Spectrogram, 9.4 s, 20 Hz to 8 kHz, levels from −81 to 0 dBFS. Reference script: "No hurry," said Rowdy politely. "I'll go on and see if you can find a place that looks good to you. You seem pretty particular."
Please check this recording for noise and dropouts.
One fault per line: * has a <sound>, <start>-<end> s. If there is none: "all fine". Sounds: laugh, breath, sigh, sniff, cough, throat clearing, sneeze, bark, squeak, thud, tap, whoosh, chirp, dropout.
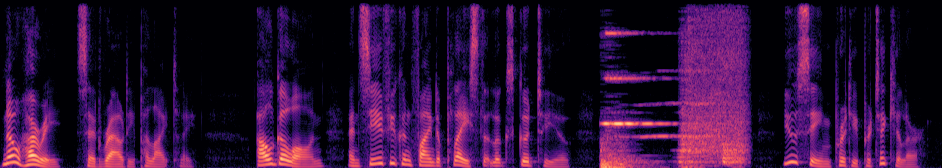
* has a squeak, 6.0-7.5 s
